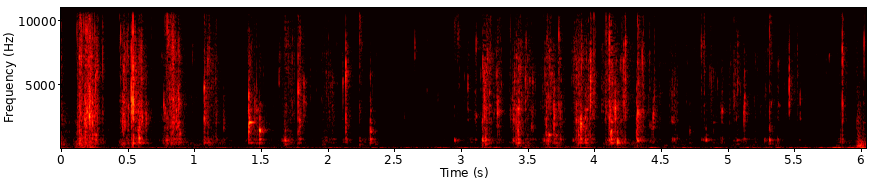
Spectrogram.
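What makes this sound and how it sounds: A clear plastic Gatorade bottle, partly filled with blue liquid, is held in one hand and shaken and tilted back and forth. Quiet, irregular bursts of bright crinkling plastic and sloshing liquid come in quick succession, with a gap of softer sound in the middle.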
